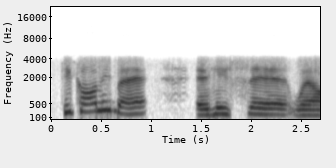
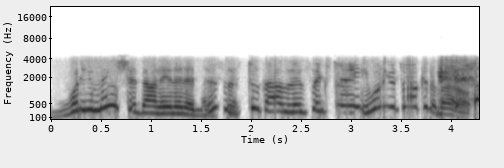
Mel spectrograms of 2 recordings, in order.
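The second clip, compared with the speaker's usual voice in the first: retold incredulous question; 8 semitones higher than usual. Told he is shutting down the internet, rising incredulous retort. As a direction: pitch climbing higher in mock disbelief. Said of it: "And I said".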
